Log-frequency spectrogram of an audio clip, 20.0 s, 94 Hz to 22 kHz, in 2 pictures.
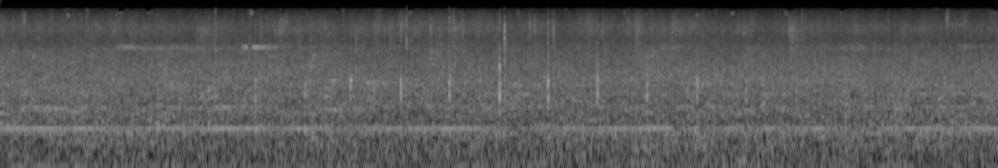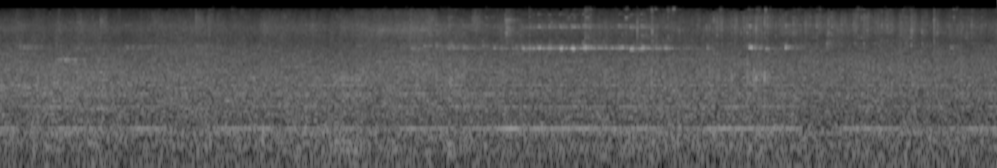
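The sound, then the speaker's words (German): Busy platform at Kiel Hauptbahnhof in the evening after 7 pm as an ICE train arrives and people leave the platform: a steady low hum from the standing train, many footsteps shuffling past, indistinct crowd murmur, and a few faint high-pitched squeals. “Abends nach 19 Uhr kommt ein ICE an und die Leute verlassen den Bahnsteig und verteilen sich im Bahnhof.”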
